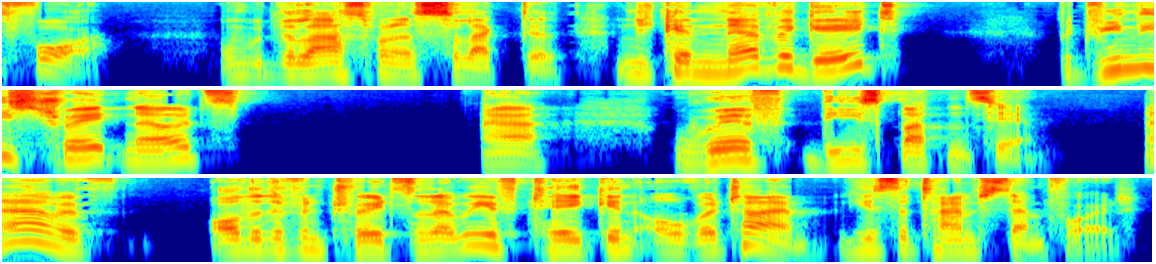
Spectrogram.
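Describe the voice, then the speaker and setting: German guy demoing a trading dashboard, casual, kinda high voice, bouncy, dry mic. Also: no room sound. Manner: casual, self-correcting, occasional laughs. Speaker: webinar presenter. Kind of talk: software tutorial walkthrough.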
